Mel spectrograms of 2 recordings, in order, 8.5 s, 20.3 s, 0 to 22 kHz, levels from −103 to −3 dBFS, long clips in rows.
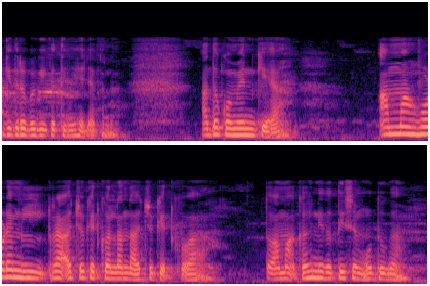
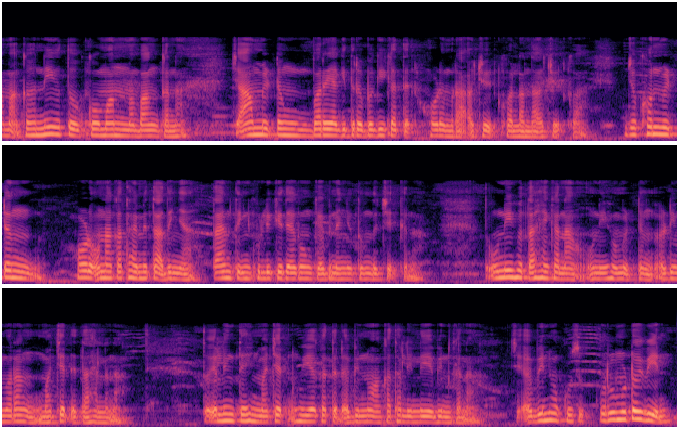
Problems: none marked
